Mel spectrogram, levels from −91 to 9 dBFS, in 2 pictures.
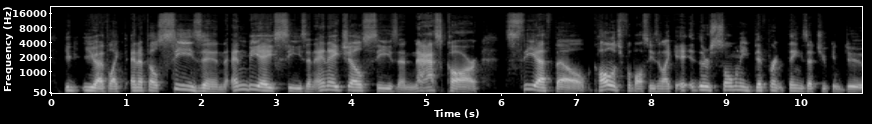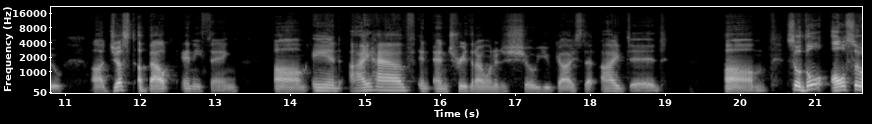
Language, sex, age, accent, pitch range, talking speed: English, male, 20-39, American, 120-160 Hz, 140 wpm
